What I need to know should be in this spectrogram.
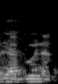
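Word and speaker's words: يذهبون: Tidak yadhhabuna. Panjangkan juga ini cara bacanya.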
